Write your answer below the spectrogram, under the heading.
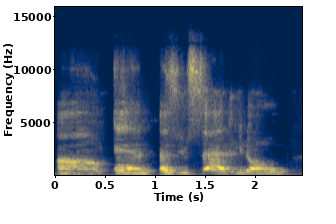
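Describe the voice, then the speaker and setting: A high-pitched middle-aged woman from Jamaica chats freely about her businesses, laughing easily as she talks. Her voice rings in an echoey room while faint music plays underneath. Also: fairly even intonation, takes it slowly. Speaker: restaurant owner and guest. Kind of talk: interview conversation.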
